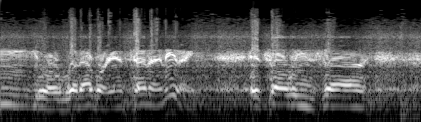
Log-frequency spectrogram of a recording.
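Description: A voice coming through a two-way radio's speaker, thin and narrow in tone with a steady hiss of static under it.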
